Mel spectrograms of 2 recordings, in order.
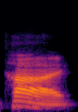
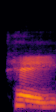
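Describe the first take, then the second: First: The vowel is a long I sound. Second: The vowel is a long A sound. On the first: It is probably the more correct form. "even though it most likely probably should be Thai" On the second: It is how their community usually says it. "all T A Y words Tay"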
